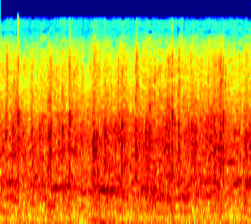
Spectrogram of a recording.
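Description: A cricket crowd keeps up steady, dense applause while celebrating England's Ashes Test victory, a continuous wash of clapping from a large stadium audience.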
